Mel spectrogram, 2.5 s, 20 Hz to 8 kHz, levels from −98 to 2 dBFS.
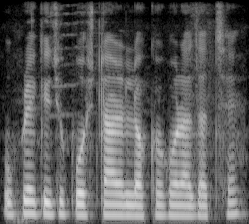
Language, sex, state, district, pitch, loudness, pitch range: Bengali, male, West Bengal, Alipurduar, 145 Hz, -18 LUFS, 140-155 Hz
